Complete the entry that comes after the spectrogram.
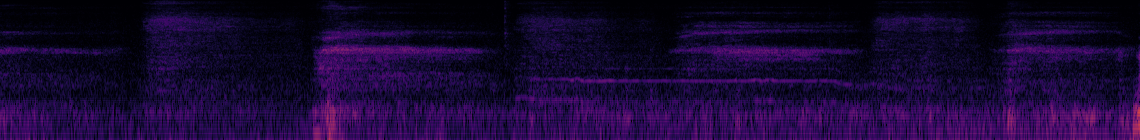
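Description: Slow yoga breathing during spine curls, with long audible inhales and exhales repeating in a steady cycle, soft and close, each breath a breathy hiss lasting a couple of seconds.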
